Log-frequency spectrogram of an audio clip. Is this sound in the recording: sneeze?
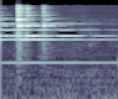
no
